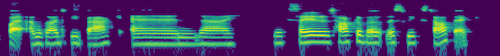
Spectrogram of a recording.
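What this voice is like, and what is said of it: Nasal, stuffed-up voice. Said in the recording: “I'm still a little nasally, so I'm sorry I'm a little stuffed up still. ... My voice is sounding funny”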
